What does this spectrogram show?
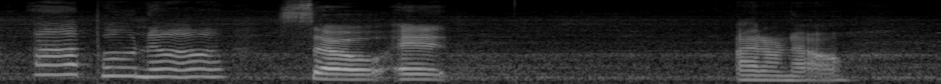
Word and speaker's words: Epona: Epona's song, and it's Epona, Epona. So it, I don't know. That's how I've always said it. Where the three syllables are kind of equally weighted.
